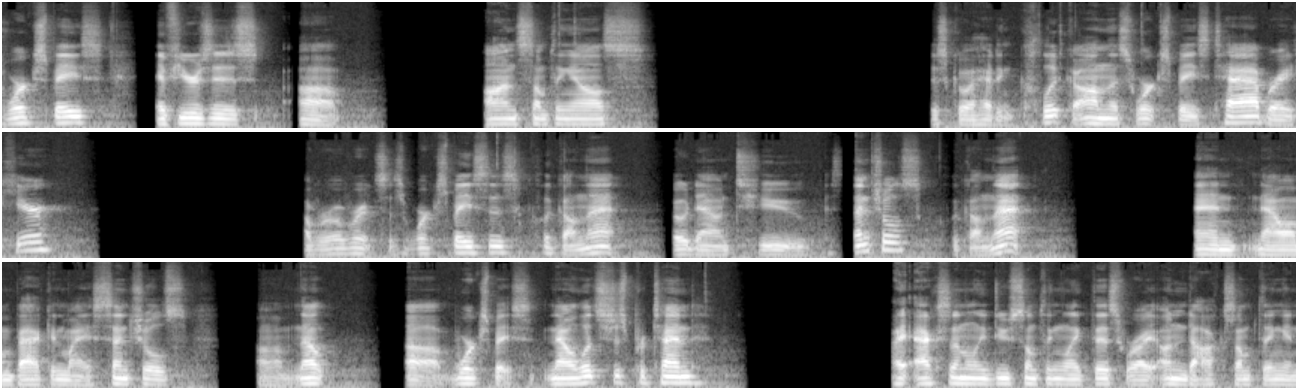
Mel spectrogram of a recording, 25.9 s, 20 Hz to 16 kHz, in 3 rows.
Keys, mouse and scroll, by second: 3.7 click, 6.9 click, 7.6 click, 9.3 click, 11.9 click, 14.3 click, 21.9-22.7 drag.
